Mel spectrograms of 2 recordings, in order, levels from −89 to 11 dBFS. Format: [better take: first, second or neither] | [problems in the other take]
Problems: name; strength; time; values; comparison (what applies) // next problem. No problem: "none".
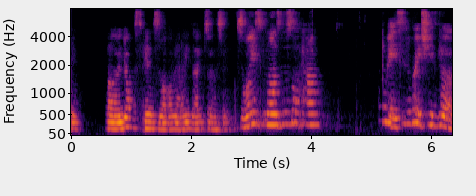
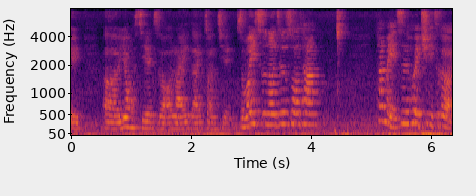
second | noise reduction (neural mask model DeepFilterNet 3)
